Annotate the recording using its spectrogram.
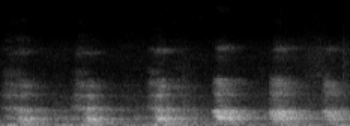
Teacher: Tempat keluarnya huruf alif ini ada di dada kita.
